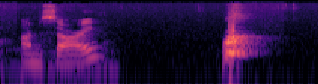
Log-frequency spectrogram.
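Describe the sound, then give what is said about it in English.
A single sharp dog bark breaks in just after a short stretch of talk. It is loud and brief, and silence follows. “I'm so sorry, that was my dog and he saw something. I hope it didn't hurt your ears too much.”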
